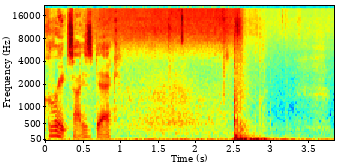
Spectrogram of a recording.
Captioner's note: door thuds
